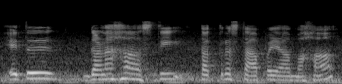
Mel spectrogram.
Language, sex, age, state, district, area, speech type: Sanskrit, female, 60+, Kerala, Palakkad, urban, spontaneous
